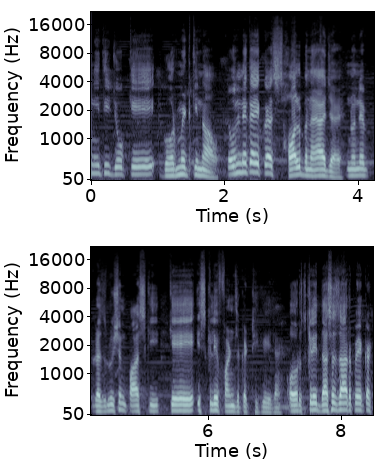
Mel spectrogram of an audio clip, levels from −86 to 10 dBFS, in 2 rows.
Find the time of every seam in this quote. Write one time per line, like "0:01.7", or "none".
0:01.9
0:03.8
0:05.3
0:07.0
